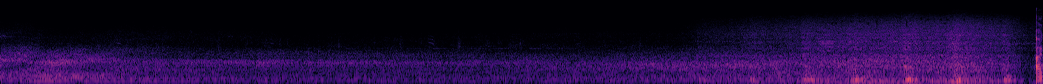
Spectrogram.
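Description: A South African steam train running along the Cape line, a continuous rumbling roar with hissing steam that grows louder and brighter toward the end, with faint rail clatter.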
